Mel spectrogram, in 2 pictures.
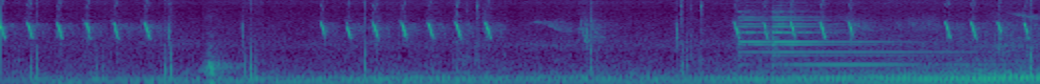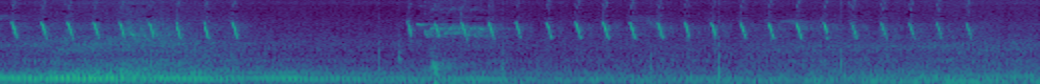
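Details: Bar-winged prinia singing 'tembakan panjang rapet' bursts: groups of fast, high clicking notes separated by pauses, with a passing vehicle swelling in the middle and a brief other chirp.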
